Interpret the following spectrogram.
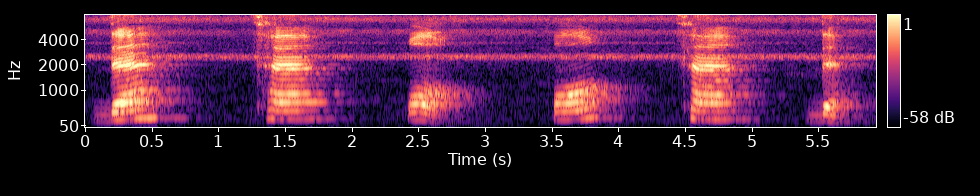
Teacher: Huruf po seperti huruf ta. Di situ seperti da, hanya pangkal lidahnya ditaikan sehingga bunyinya seperti menggema.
